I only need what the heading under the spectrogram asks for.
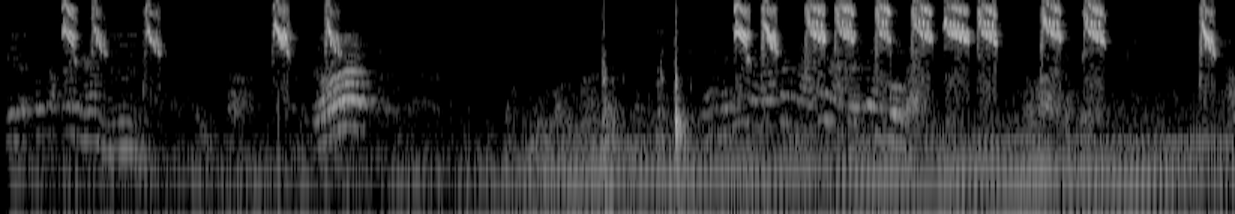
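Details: Streaked weaver, known locally as manyar kembang, in a lure recording: a few softer chirps and low buzzy notes, then a rapid run of high, sharp chirps repeated about every third of a second.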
